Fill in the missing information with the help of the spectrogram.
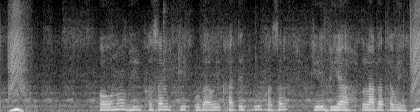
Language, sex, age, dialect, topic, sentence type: Bhojpuri, female, 36-40, Northern, agriculture, statement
